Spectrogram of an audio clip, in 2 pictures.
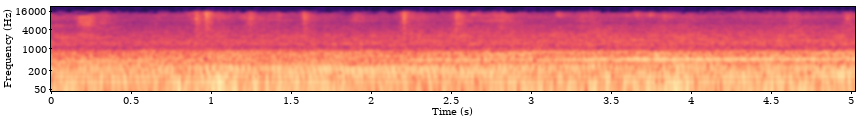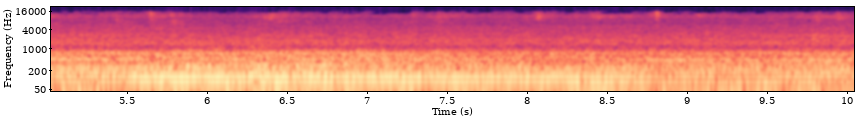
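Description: Car engine running with road rumble, heard while driving; the engine note holds steady for a few seconds at a time and then shifts in pitch several times.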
